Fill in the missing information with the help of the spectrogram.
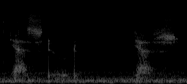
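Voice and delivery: hushed, breath-only self-approval; whispered. Real, not acted. Podcaster cheering himself on after singing, whispering. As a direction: whisper it, savouring each yes.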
